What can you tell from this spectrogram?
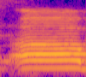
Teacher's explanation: जैसे अ बोला है, आपका गले से उत्पन्न होता है। सो गले से ये ध्वनि उत्पन्न की जाती है। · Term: गटरल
